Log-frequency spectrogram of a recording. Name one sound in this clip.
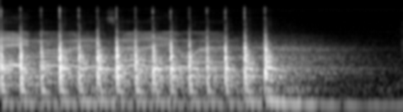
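A man beats a hand drum in steady strokes.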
